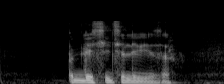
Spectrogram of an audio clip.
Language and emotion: Russian, neutral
